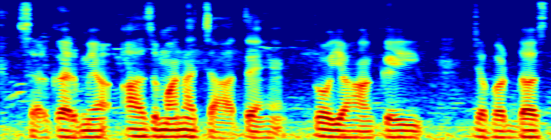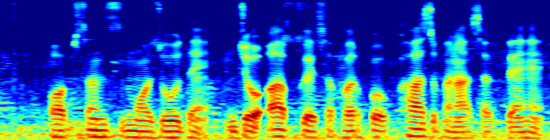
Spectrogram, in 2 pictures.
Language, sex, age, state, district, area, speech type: Urdu, male, 30-45, Delhi, North East Delhi, urban, spontaneous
